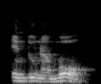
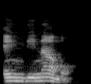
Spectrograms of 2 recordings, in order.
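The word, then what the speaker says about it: ἐνδυναμόω: estos instantes, y es endunamó. Lo interesante es que escrito en griego, esa palabra hoy existe en el griego moderno, pero se pronuncia endinamo.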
